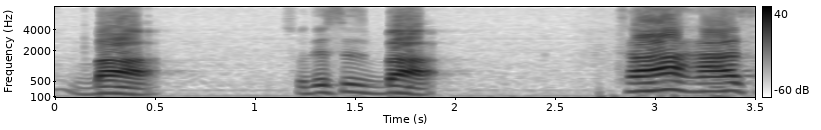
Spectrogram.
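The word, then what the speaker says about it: ث: as as an S it's pronounced as a th like in the word theory a theory and the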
